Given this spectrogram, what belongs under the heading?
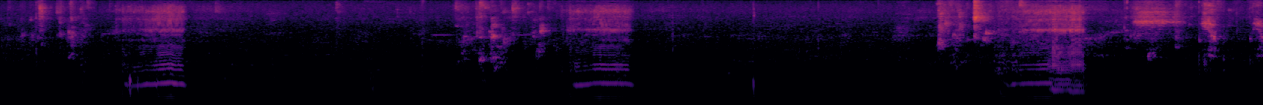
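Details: Dog snoring: slow, deep snorting snores with long quiet pauses between breaths and faint room noise.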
